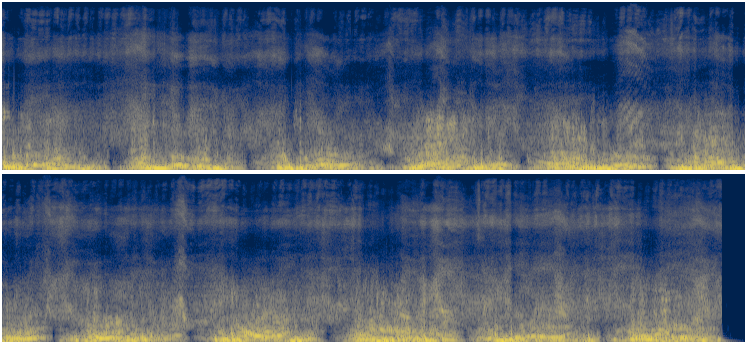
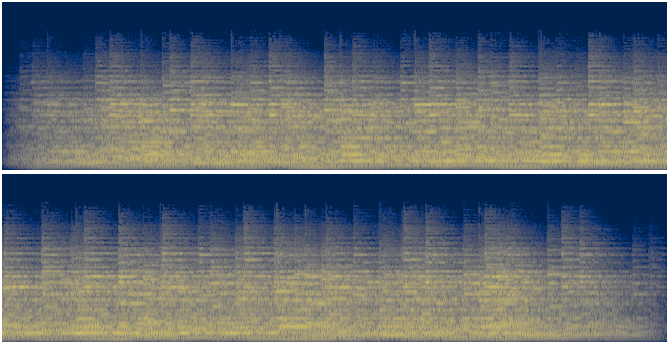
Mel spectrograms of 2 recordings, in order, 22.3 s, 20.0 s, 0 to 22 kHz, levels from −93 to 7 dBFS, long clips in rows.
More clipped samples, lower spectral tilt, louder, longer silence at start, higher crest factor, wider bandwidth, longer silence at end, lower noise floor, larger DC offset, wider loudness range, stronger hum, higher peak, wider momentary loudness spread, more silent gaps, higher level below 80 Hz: neither; first, -9.5 dB/octave vs -6.5 dB/octave; about the same, -14 LUFS vs -16 LUFS; second, 0 s vs 0.25 s; about the same, 12 dB vs 14 dB; first, 9.6 kHz vs 8.6 kHz; first, 0.35 s vs 0.2 s; second, -32 dBFS vs -38 dBFS; neither; about the same, 2 LU vs 1 LU; neither; about the same, 0 dBFS vs -2 dBFS; first, 17 LU vs 8 LU; neither; first, -14 dBFS vs -46 dBFS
